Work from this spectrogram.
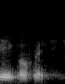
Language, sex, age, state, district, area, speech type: Hindi, male, 18-30, Rajasthan, Bharatpur, rural, conversation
